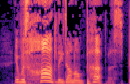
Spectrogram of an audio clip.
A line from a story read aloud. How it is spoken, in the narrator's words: Blake snapped back, shivering again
